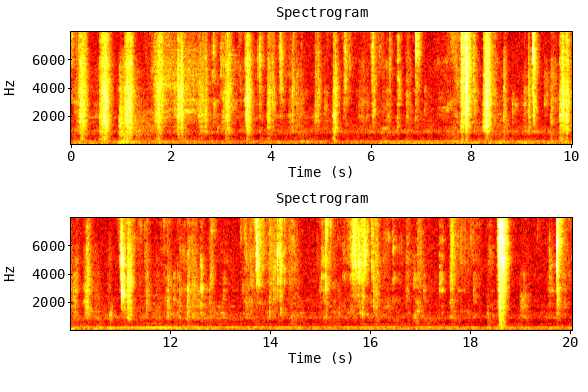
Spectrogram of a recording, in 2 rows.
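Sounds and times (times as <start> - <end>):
person chewing wetly: 1.6 - 7.1, 7.8 - 18.2.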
